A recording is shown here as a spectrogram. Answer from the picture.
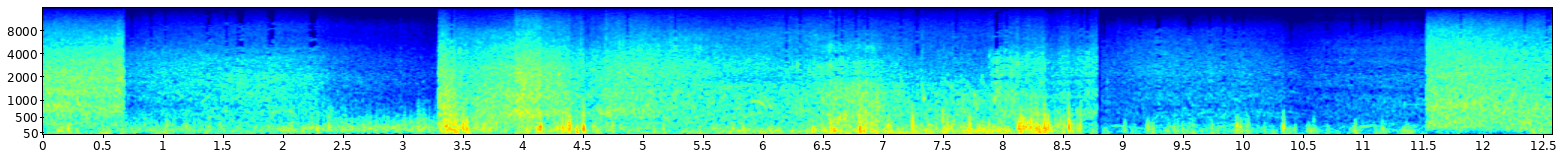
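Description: Beach ambience: waves washing ashore and wind buffeting the microphone, with the sound changing abruptly between louder and quieter stretches several times as the footage cuts.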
